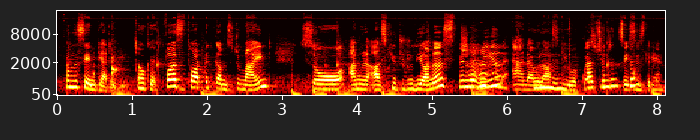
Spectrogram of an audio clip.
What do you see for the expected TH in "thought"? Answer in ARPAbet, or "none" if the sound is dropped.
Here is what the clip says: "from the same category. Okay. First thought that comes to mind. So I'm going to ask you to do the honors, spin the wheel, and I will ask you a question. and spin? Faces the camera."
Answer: T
